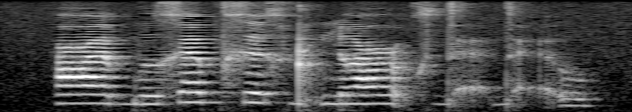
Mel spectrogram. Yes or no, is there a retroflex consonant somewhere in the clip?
yes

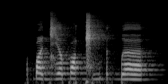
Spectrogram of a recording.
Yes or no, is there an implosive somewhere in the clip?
yes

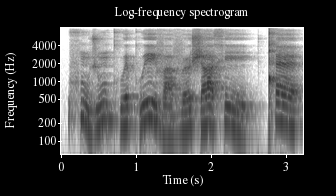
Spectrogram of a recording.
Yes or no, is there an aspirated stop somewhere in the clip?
yes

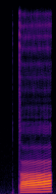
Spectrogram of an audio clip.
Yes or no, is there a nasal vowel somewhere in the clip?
no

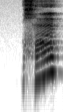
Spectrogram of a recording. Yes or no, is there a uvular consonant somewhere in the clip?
yes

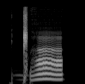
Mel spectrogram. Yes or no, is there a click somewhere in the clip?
yes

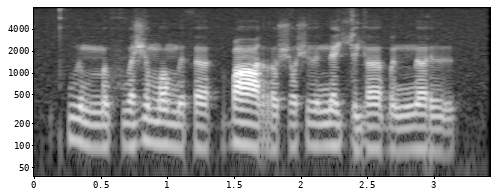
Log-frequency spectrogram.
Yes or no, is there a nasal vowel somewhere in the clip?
no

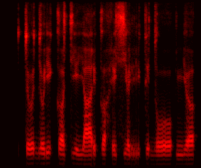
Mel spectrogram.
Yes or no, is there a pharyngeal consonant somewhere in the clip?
no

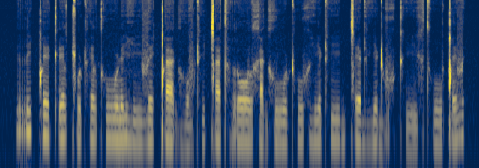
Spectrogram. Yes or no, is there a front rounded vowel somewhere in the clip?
no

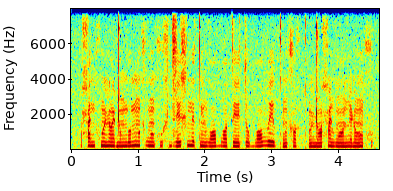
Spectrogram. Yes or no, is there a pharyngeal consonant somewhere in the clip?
yes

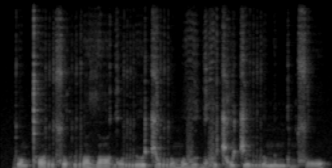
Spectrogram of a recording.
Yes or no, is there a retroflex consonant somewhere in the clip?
no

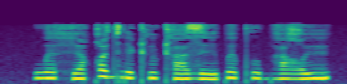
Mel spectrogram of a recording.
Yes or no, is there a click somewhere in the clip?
no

